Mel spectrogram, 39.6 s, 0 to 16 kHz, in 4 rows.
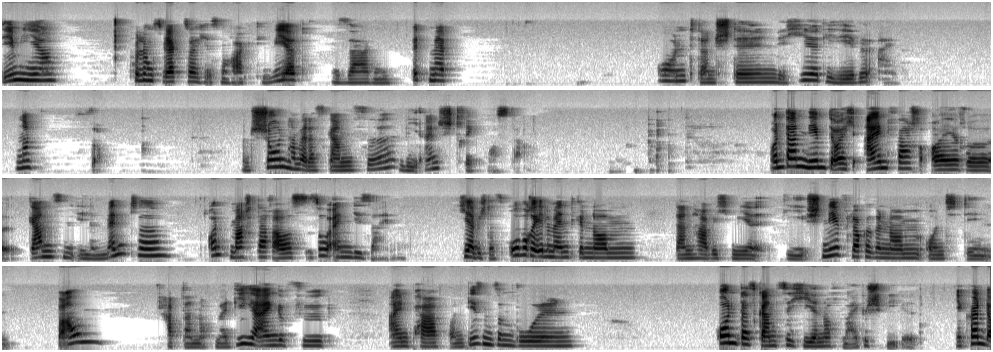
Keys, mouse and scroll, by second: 5.1 click, 11.3 space, 16.3 ctrl+0, 20.9-21.2 scroll down 1.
